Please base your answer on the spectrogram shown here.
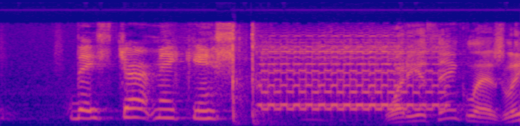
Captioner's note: buzzer buzzes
